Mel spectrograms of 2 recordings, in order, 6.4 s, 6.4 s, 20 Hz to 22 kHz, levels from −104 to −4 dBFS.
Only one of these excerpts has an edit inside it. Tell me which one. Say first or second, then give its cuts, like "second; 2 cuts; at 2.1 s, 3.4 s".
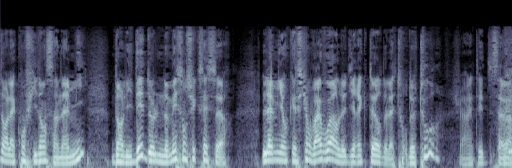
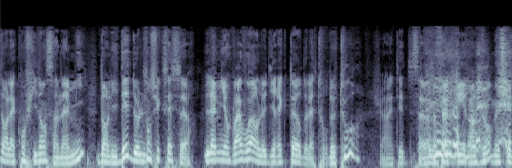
second; 5 cuts; at 1.2 s, 1.8 s, 2.5 s, 2.9 s, 5.3 s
